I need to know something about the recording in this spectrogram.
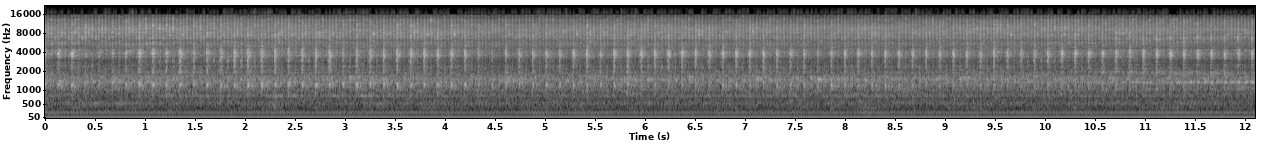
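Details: Volkswagen Polo Sedan, 1.6 CFNA engine at idle: steady, sharp metallic ticking at about 220 a minute over a smooth idle, even and persistent; cause unknown. Engine knock.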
